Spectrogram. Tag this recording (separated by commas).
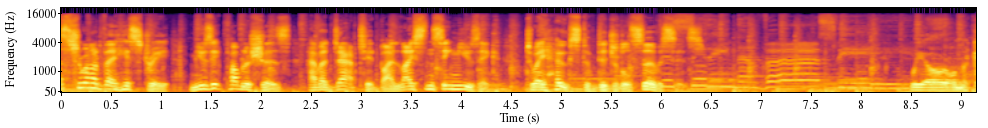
Music, Speech, Soundtrack music, Theme music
